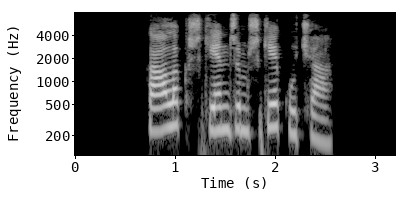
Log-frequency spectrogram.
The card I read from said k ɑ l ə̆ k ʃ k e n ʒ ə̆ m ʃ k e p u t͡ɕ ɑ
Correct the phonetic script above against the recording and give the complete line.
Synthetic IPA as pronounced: k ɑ l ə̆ k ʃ k e n ʒ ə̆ m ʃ k e k u t͡ɕ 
